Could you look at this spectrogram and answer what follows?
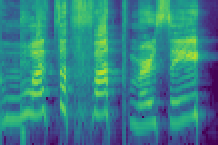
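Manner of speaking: angry, drawn-out outburst. Retelling how Adam reacts after saving a toddler: imitating Adam angry. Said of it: "And he's like".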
